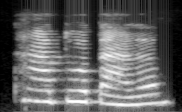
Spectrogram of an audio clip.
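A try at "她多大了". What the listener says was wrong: Tua tạ. Chị đọc tua tà là thành tiếng Việt rồi chị ạ.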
